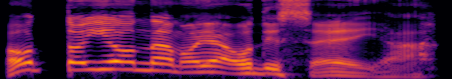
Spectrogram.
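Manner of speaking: high exclamation, settling at the end; showing off with a high-pitched cry; proud shout. A narrator's reading. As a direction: cry it high, then come down. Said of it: "krzyknął Verganza".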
